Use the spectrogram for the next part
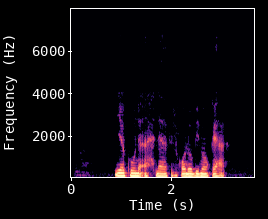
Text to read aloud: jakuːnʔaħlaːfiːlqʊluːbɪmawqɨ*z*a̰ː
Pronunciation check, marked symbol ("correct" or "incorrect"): incorrect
